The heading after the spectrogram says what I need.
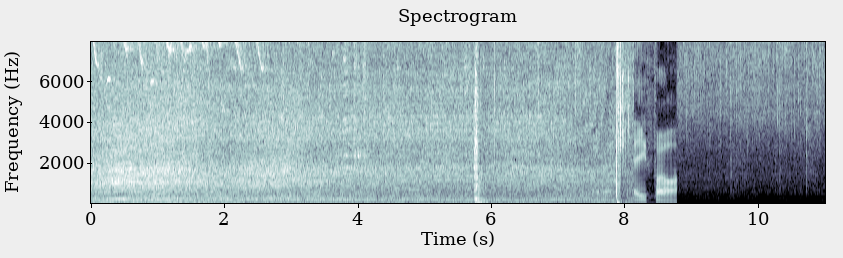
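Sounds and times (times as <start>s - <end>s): car engine idling: 0.0s - 8.2s.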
